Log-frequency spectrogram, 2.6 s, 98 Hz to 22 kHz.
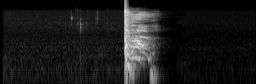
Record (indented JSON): {
  "cough_length": "2.6 s",
  "cough_amplitude": 32768,
  "cough_signal_mean_std_ratio": 0.22,
  "survey_phase": "alpha (2021-03-01 to 2021-08-12)",
  "age": "45-64",
  "gender": "Female",
  "wearing_mask": "No",
  "symptom_none": true,
  "smoker_status": "Never smoked",
  "respiratory_condition_asthma": false,
  "respiratory_condition_other": false,
  "recruitment_source": "REACT",
  "submission_delay": "3 days",
  "covid_test_result": "Negative",
  "covid_test_method": "RT-qPCR"
}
